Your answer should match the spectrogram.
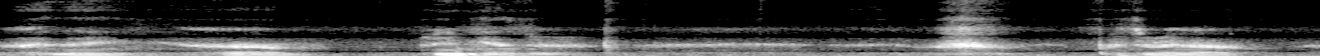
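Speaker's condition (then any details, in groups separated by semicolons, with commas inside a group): Parkinson's disease; voice not very good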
